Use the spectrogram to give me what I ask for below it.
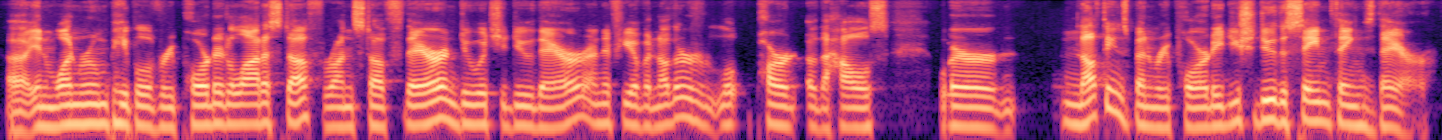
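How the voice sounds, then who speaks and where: A man co-hosting a podcast, explaining his points in a measured, relaxed way. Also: medium pitch, no room sound, clean studio sound. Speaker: podcast co-host. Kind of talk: casual podcast chat.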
